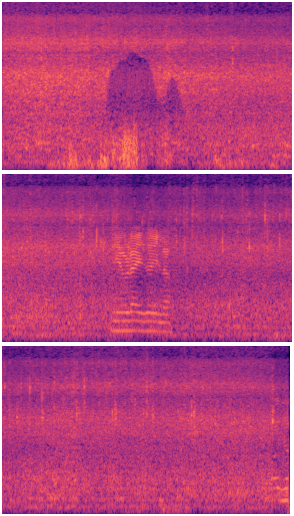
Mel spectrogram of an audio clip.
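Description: Continuous hiss of rain falling steadily on a farm, with a short spoken phrase near the start and a brief tonal sound midway.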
